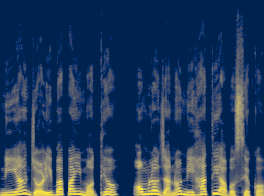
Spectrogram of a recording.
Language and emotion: Odia, neutral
